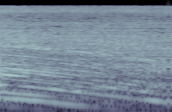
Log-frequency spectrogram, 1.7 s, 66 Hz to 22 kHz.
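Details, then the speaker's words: Daihatsu Xenia 1.0 VVT-i at operating temperature: clean throttle blip, revs rise and fall smoothly back to 900 rpm with no hesitation, rattle or misfire; normal revving. "langsung turun nah yo langsung turun 900 lagi Oke gitu ya"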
